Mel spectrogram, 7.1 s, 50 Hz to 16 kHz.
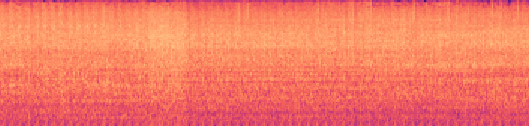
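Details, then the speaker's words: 1989 Isuzu Trooper four-cylinder idling rough with a dead cylinder from a blown head gasket, losing coolant: uneven, stumbling idle with a lumpy low pulse. "it runs rough it's got a dead cylinder"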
